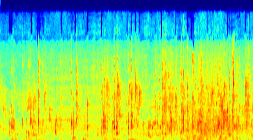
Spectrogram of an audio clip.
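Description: Hot water from a kettle pours into a container for cleaning, a continuous close splashing trickle with a bubbling, gurgling texture and no talk.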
